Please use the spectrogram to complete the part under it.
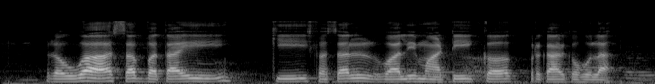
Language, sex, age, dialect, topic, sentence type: Bhojpuri, male, 18-24, Western, agriculture, question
